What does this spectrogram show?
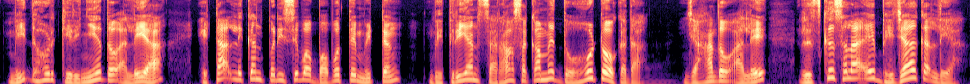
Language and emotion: Santali, happy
